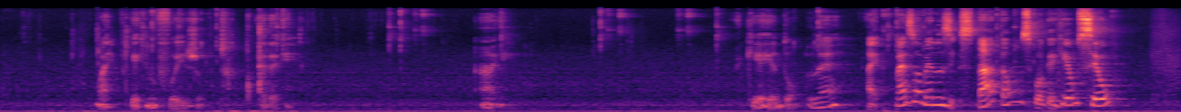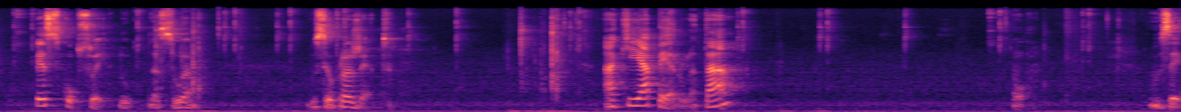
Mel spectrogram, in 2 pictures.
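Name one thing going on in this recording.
A woman talks calmly into a close microphone.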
